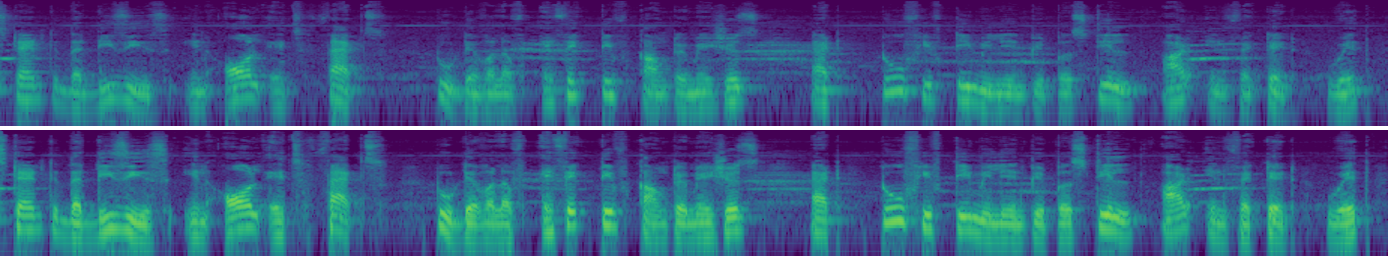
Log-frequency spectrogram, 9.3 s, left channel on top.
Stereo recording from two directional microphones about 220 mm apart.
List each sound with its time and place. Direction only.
0.1 s speech: 45° right (ahead or behind)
